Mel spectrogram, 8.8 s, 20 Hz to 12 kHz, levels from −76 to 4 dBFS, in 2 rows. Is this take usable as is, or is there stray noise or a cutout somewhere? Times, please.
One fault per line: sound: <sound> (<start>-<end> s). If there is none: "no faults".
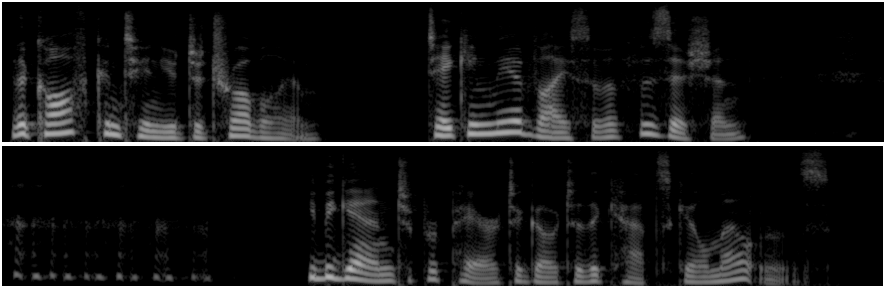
sound: laugh (4.0-5.6 s)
